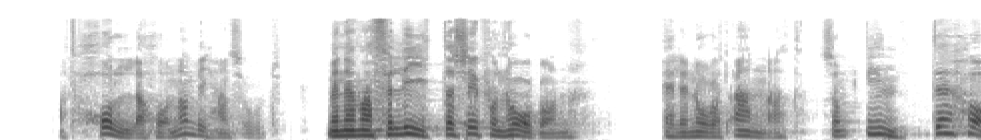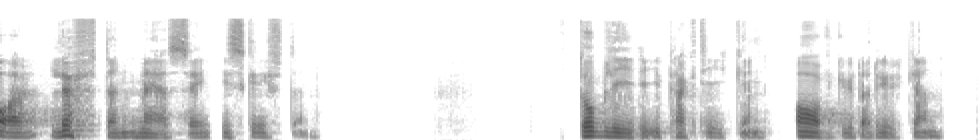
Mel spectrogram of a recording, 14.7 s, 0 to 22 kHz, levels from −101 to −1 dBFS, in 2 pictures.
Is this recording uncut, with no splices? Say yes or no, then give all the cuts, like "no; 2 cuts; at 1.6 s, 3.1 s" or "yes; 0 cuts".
no; 1 cut; at 2.2 s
